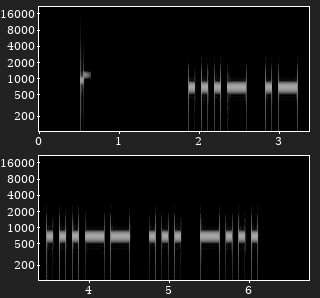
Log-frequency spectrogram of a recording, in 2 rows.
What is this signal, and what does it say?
Morse code, heard as a keyed tone, about 15 wpm, 700 Hz. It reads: VA3SB
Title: Call Signs Repeated 2x - 15wpm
